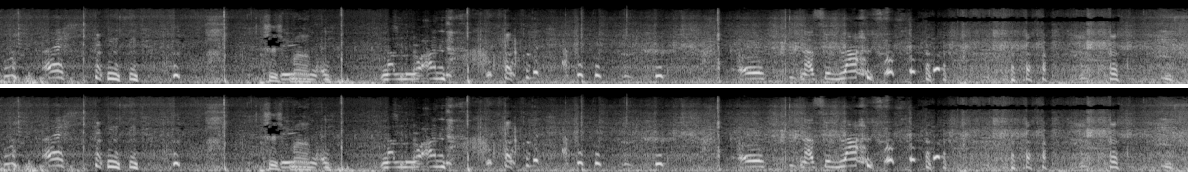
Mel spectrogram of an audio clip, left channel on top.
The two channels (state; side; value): identical; both; correlation 1.00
